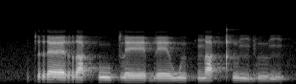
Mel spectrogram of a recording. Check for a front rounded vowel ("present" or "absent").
absent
